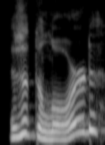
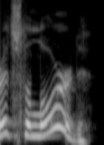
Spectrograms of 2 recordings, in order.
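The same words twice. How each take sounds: First: "Is it the Lord?" asked with a rise on "it" and up at the end; "Is it the Lord?" as a hesitant question, pitch rising to the end. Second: "It's the Lord." stated, falling firmly on "Lord"; "It's the Lord." as a sure declaration, pitch falling on "Lord"; certain statement. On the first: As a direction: wonder aloud, unsure. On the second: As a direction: announce it with certainty. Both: Shown as a demonstration.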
